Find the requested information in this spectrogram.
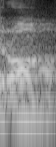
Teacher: Kemudian ra-nya dia difathahkan, perlu kita tebalkan ra, bukan ra, tapi ra.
